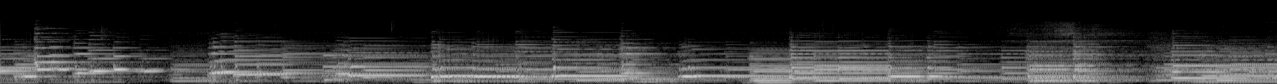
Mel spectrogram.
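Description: Solo piano played on a stage keyboard: a slow instrumental introduction of sustained chords and melody notes.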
